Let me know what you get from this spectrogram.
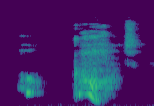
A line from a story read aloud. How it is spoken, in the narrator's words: groaned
